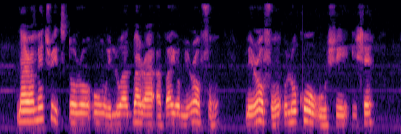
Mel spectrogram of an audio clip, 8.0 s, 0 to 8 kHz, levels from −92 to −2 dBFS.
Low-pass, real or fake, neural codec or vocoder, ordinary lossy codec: 7.2 kHz; real; none; MP3, 32 kbps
